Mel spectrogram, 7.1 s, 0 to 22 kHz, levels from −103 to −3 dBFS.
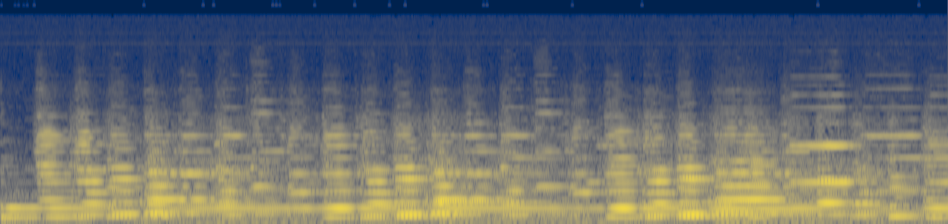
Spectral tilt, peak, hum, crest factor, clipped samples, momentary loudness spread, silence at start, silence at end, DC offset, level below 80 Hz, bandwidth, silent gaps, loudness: -9.5 dB/octave; -2 dBFS; none; 16 dB; under 0.1%; 9 LU; 0 s; 0 s; under 0.1%; -44 dBFS; 5.8 kHz; none; -19 LUFS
